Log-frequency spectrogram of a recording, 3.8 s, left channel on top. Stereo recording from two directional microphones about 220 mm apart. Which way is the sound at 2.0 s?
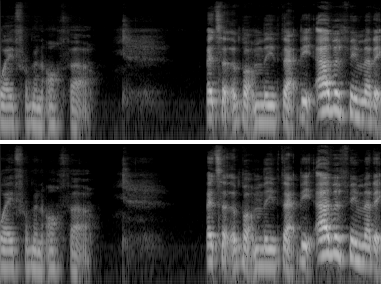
35° right (ahead or behind).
